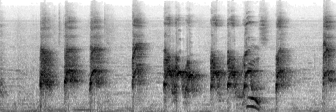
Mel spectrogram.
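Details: Pet dogs barking in reply to someone calling out, a steady string of about ten loud, sharp barks spaced roughly half a second apart, with faint speech in the background.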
